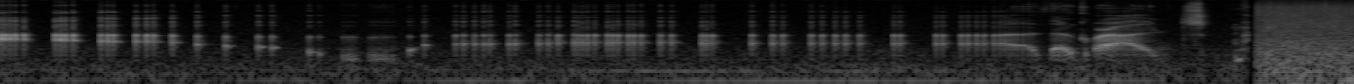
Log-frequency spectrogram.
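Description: A young woman's hoarse, wordless croaking and clicking vocal noises, a rapid crackle of pulses with a couple of sliding pitch sweeps near the end; her throat is sore. About nine seconds in, the sound cuts suddenly to steady wind blowing on the microphone.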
